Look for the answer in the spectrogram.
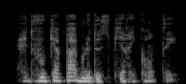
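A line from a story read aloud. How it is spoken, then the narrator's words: Asked very quietly. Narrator (French): demanda-t-il tout bas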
